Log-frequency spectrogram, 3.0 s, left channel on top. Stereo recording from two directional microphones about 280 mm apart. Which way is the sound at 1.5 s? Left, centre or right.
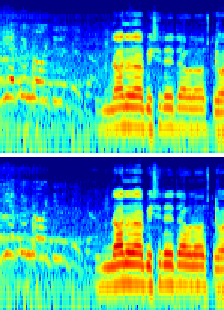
Centre.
